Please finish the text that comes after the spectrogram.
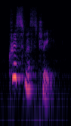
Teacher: So three syllables, but this time we're going to stress on the first syllable.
